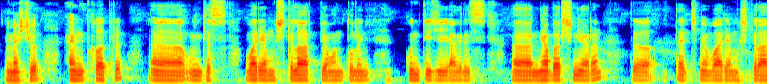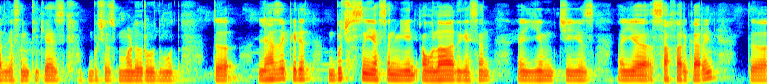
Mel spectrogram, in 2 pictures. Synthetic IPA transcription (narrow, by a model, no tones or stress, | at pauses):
mʲɐt͡ʃʰuɐmkʰəːt̪ɾɨ | ṵnʲkʲɐsʋaːɾʲjaːmuʃkilaːt̪̚pʲɐʋɐnt̪ulɐnʲkunʲt̪id͡ʒijʔɐ̰ɡɾʲɐsʲ | nʲɐbɐɾʃinjɐɾɐn | t̪ɨt̪ɐɾʲt͡ʃʰimeʋaːɾʲjamɨʃkilaːt̪ɡɐsɐnt̪ikʲɐːzʲbut͡ʃʰusmɨɖɨɾud̪mut̪ | t̪ɨ | lʲɦaːzɐkɨɾʲit̪ʰbut͡ʃʰu̥sɨjɐsɐnmijɐnʲɐwlaːd̪ɡɐsʲɐn | jimt͡ʃiiz | jsɐfɐɾkɐɾɐnʲ | t̪ɨ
